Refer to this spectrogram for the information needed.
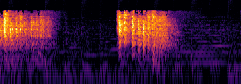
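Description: Dice rolled for initiative clatter across a hard surface in two separate rolls, each a bright, rattling burst lasting about half a second, with a short quiet gap between them and no voices.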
